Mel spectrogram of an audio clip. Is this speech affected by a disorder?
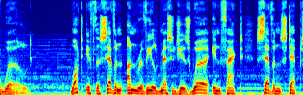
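No.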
